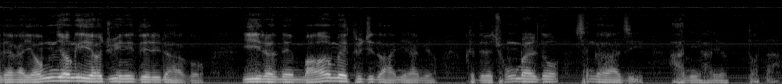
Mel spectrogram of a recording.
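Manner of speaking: very loud declamation, slowing into the close; forceful scripture proclamation. A narrator's reading. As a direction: thunder out the verse, then draw out its ending. (우렁차게 선포하다 끝을 늦추는 성경 봉독)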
